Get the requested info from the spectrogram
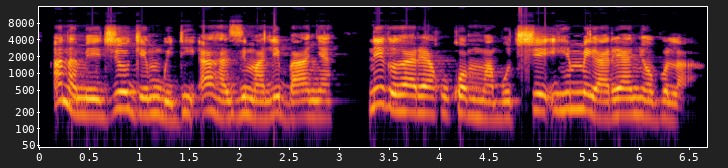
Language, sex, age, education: Igbo, female, 15-29, tertiary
